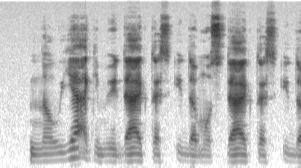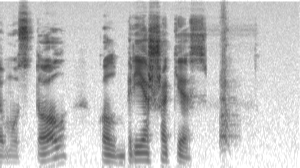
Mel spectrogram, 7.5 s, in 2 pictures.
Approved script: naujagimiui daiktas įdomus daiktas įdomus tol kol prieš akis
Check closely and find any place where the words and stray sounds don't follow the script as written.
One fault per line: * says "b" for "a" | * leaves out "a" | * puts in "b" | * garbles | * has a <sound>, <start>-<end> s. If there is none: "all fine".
* has a bark, 6.5-6.8 s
